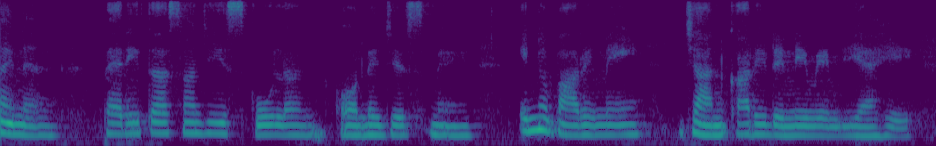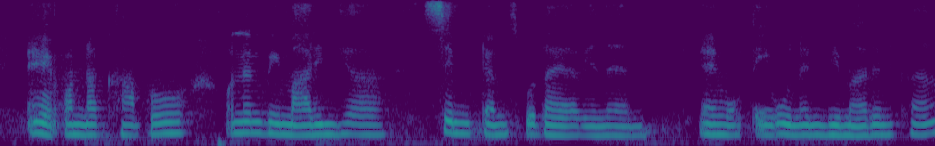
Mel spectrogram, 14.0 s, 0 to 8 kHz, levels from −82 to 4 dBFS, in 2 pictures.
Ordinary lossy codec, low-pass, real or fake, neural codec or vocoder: none; none; fake; codec, 16 kHz, 1 kbps, X-Codec, WavLM features, trained on Multilingual LibriSpeech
